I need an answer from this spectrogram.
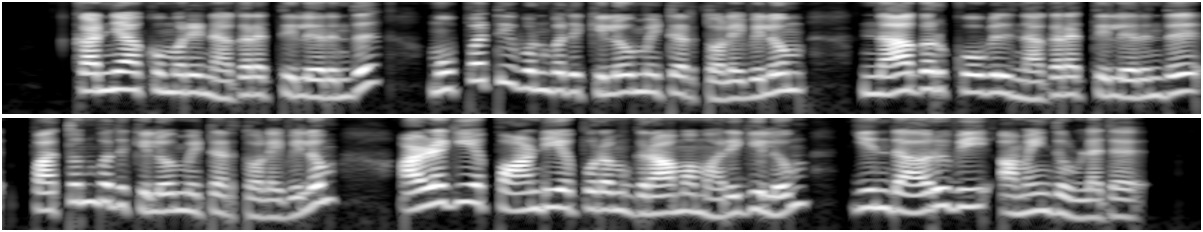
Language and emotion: Tamil, neutral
